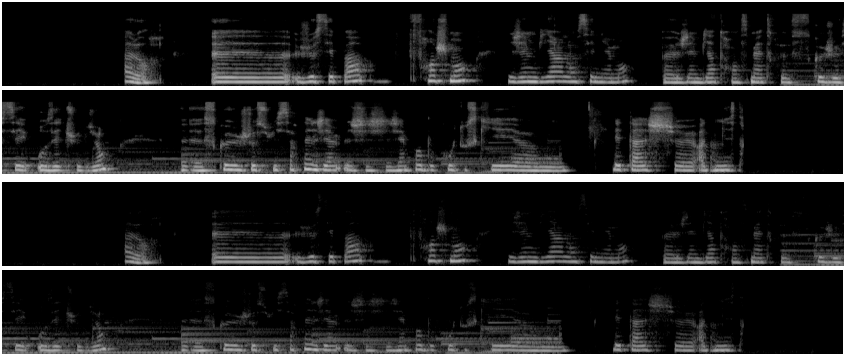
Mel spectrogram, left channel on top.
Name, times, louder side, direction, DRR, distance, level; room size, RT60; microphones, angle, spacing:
voice 1, 1.2-1.6 2.1-4.8 5.1-6.3 6.6-9.6 10.2-15.8, left 6 dB, 85° left, 0.4 m, -29 dB
sound 1, 7.8-14.0, right 1 dB, 30° right, 3.0 m, -44 dB
head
